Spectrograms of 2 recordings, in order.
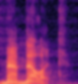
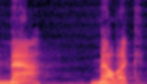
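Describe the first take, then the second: First: The two parts run together without a pause. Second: The two parts are split by a pause. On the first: The speaker calls it right. "It's pronounced all together quickly" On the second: The speaker calls it wrong. "You don't say meh, melech"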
